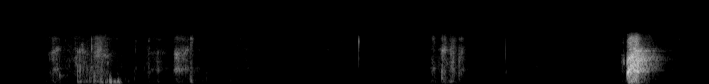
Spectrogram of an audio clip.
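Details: Alfie, a pet dog, excited indoors after a walk, giving a few short yipping cries followed by one loud sharp bark near the end.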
